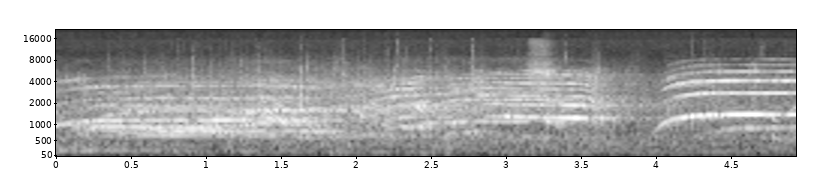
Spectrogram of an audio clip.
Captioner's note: audience applauding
